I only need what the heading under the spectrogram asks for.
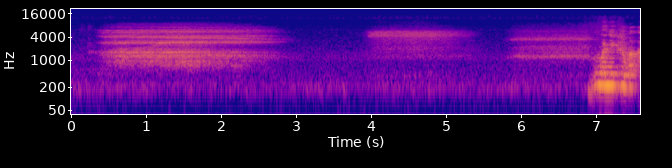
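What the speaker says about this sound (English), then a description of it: "You take another breath or two here." Slow, audible breaths during a seated yoga twist: a long airy exhale, a softer inhale, then another breath, ending in a brief voiced sound close to the microphone.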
